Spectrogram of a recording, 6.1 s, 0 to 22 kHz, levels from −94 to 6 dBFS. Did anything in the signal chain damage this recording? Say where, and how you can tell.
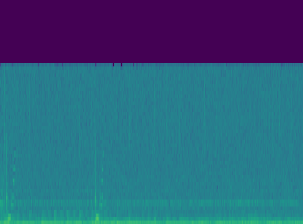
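Yes, at sample-format conversion: a steady, even hiss sits about 10 dB under the sound throughout, with no distortion. That's low bit depth with dither, roughly 5 bits.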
